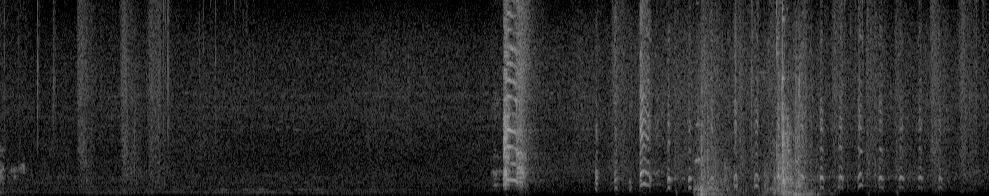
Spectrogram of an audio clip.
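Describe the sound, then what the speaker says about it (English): Chicken clucking in the Project Zomboid video game, a quiet stretch giving way to a burst of rapid, choppy clucks and squawks in the second half, close and fairly loud. "This chicken is basically made out of chicken."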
